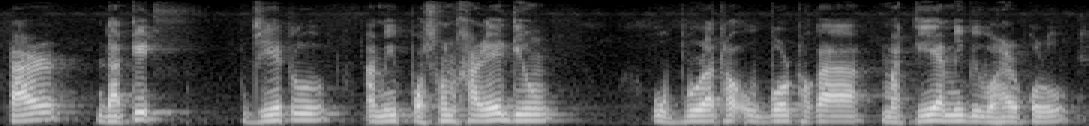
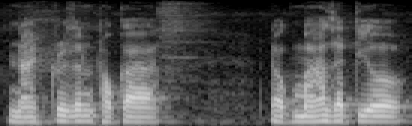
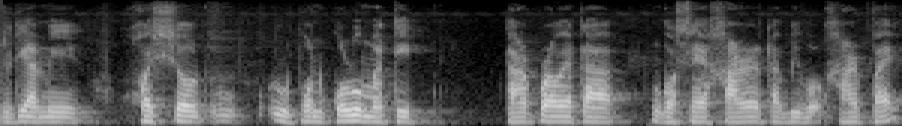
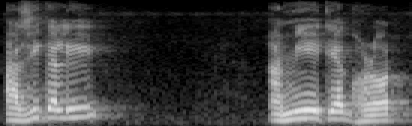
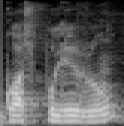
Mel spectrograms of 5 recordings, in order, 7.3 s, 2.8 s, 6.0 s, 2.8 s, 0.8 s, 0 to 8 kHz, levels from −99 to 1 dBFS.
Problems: background sounds at intervals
